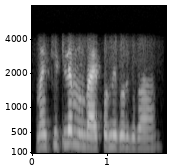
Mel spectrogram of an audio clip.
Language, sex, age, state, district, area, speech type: Goan Konkani, female, 45-60, Goa, Murmgao, urban, conversation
